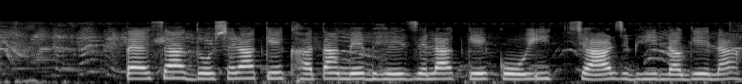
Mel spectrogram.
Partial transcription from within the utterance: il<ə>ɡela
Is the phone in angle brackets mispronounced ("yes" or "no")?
no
